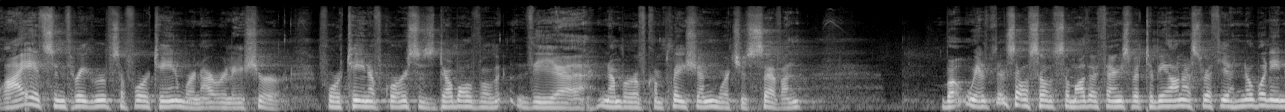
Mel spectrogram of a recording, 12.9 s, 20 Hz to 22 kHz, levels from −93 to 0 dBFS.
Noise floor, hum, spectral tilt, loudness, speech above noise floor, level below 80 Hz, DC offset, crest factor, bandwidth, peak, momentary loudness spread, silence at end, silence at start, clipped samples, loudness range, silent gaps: -52 dBFS; none; -5.5 dB/octave; -23 LUFS; 30 dB; -64 dBFS; under 0.1%; 18 dB; 18 kHz; -6 dBFS; 6 LU; 0 s; 0 s; under 0.1%; 3 LU; none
